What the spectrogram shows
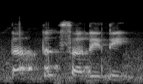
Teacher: తత్స అనకూడదు తత్ త కూడా వినిపించాలి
